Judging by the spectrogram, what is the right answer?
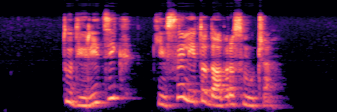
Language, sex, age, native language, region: Slovenian, female, 50-59, Slovenian, Gorenjska region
